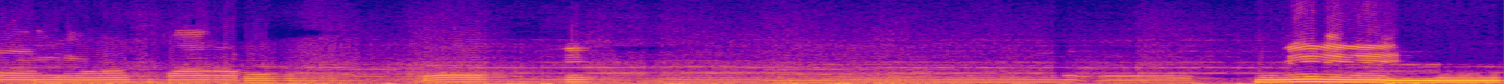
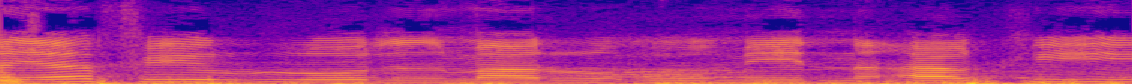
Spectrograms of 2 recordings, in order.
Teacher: মিন বলে গুন্না করবে না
